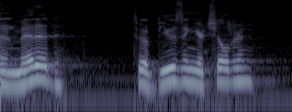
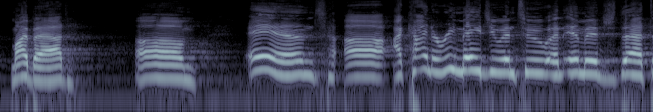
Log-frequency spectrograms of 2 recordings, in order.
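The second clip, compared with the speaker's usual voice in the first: loud, high, careless casual dude voice; bad acting; 7 semitones higher, 9 dB louder than usual. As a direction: swagger into the throne room like a buddy. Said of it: "I know I'm a horrible actor".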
